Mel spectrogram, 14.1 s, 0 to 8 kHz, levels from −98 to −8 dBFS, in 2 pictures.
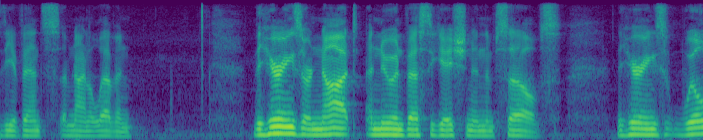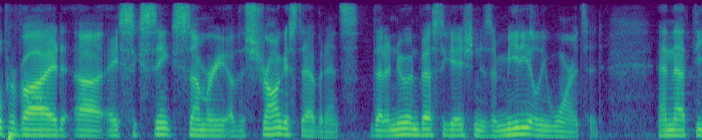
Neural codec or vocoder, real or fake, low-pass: none; real; 7.2 kHz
